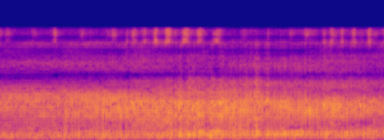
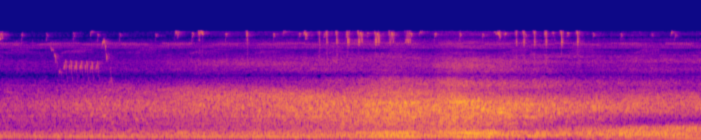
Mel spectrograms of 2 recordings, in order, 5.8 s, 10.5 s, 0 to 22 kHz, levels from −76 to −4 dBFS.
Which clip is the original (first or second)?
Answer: second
